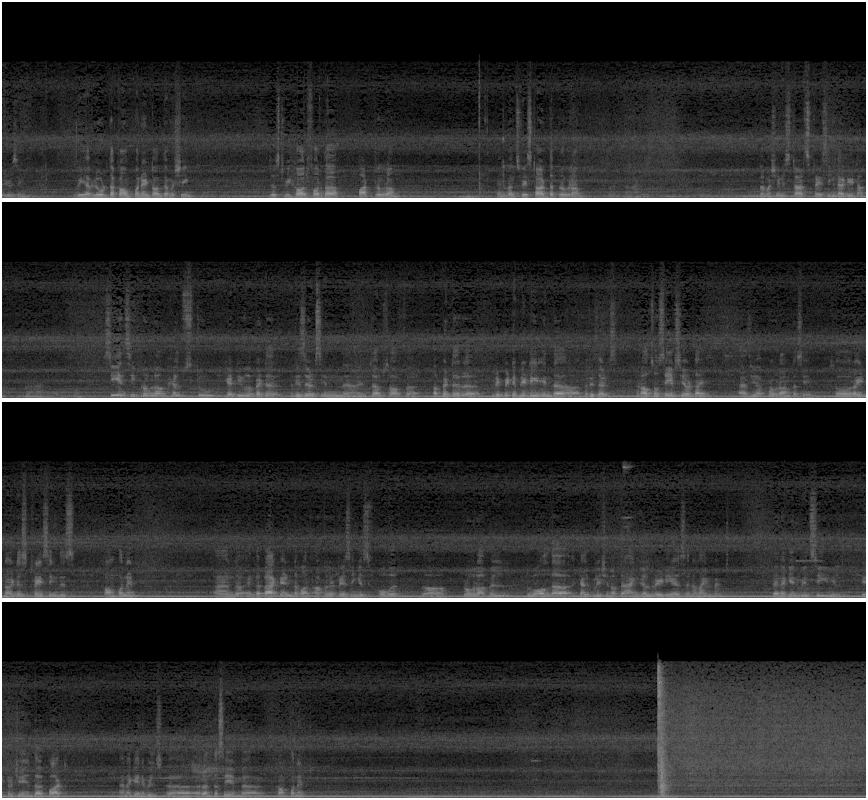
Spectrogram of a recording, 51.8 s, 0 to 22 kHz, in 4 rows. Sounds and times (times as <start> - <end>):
Speech: 0.0 - 0.4, 1.1 - 3.1, 4.0 - 6.0, 7.4 - 9.7, 11.4 - 28.0, 29.1 - 36.8, 37.5 - 39.9, 40.6 - 43.6.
